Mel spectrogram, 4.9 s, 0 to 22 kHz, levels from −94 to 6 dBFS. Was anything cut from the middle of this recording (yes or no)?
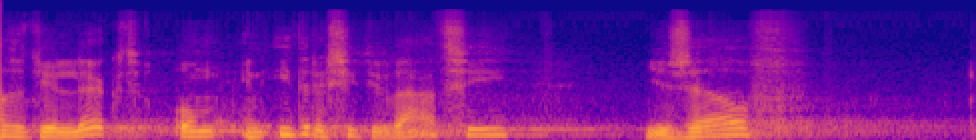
no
